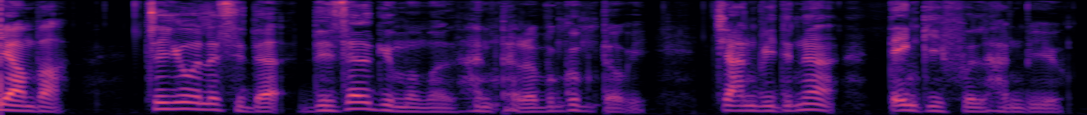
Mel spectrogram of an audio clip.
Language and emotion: Manipuri, happy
